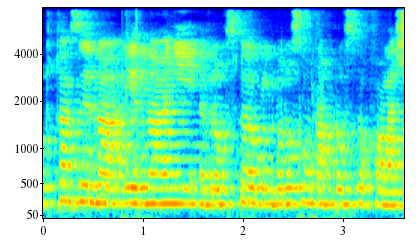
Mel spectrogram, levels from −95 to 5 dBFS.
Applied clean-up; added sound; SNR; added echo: neural separator model SepFormer DNS4.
